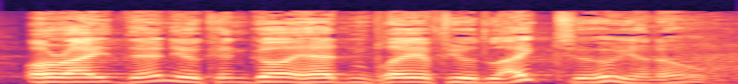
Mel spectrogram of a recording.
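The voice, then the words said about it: Imitates another person's voice. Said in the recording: “That was an affectionate imitation”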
